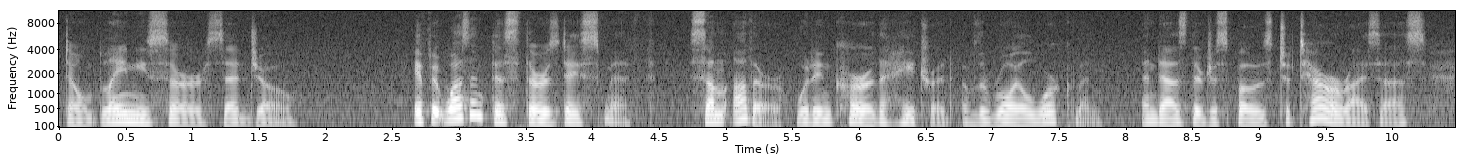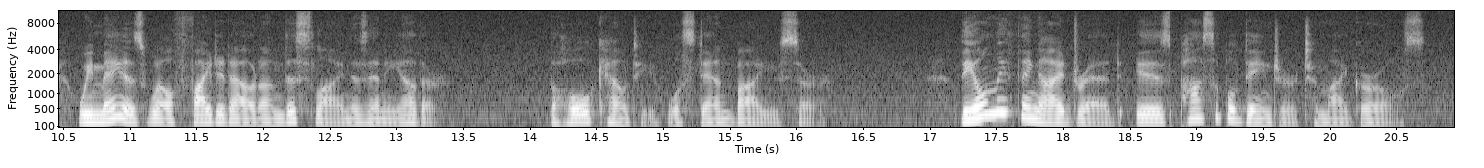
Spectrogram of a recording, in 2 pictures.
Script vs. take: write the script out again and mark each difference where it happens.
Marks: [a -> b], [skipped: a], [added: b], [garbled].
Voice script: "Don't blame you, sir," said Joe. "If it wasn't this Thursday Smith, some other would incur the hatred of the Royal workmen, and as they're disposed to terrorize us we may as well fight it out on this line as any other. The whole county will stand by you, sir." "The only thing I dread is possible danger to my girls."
"Don't blame you, sir," said Joe. "If it wasn't this Thursday Smith, some other would incur the hatred of the Royal workmen, and as they're disposed to terrorize us we may as well fight it out on this line as any other. The whole county will stand by you, sir." "The only thing I dread is possible danger to my girls."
